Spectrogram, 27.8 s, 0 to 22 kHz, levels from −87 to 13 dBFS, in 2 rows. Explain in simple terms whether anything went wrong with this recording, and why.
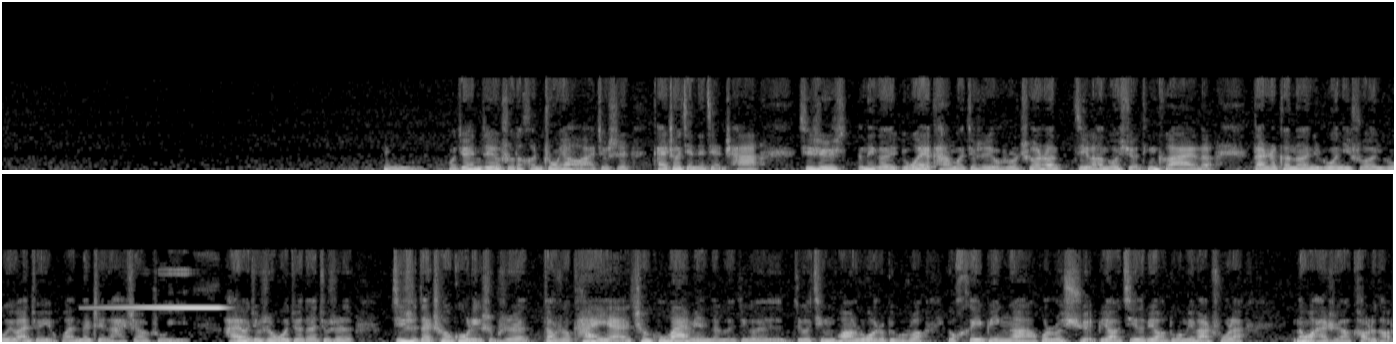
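The whole clip has overdone noise removal: the cleanup was set too hard, so the background drops and breaks up into twinkly specks. From 14.70 to 16.26 s there's a loudspeaker feedback squeal. The mic is catching its own speaker, so a 4.6 kHz tone swells over about a second until it's louder than the speech.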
